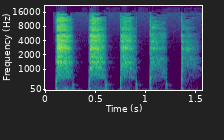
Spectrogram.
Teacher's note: No, it doesn't vibrate, which means it's a voiceless sound. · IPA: /p/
